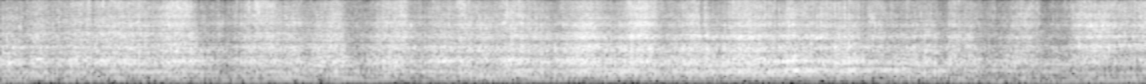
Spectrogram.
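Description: Demolition derby cars' engines revving hard as the cars push against each other, their pitch wavering up and down throughout.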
